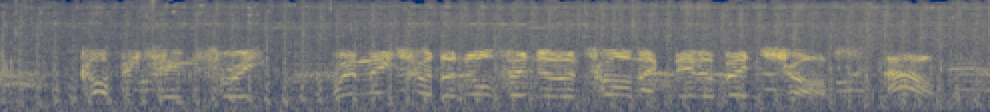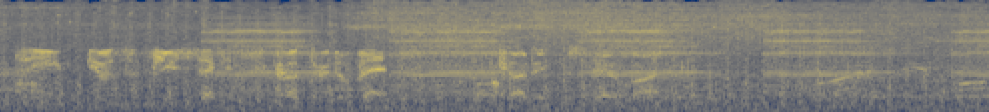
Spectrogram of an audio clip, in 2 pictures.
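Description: A helicopter flies overhead with a thudding rotor.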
